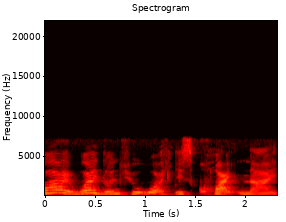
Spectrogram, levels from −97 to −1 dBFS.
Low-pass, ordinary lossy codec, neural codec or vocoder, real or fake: 7.2 kHz; none; none; real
